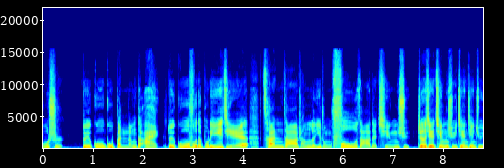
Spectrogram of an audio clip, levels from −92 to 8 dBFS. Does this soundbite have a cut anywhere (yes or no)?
yes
